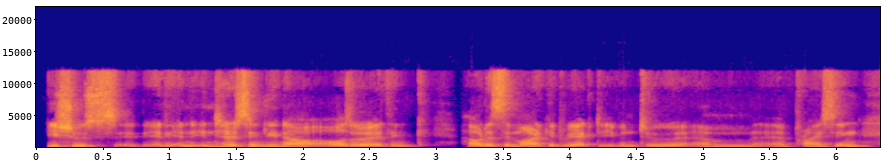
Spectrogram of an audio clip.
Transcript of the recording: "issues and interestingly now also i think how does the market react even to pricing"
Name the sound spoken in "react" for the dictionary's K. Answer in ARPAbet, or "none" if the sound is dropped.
K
